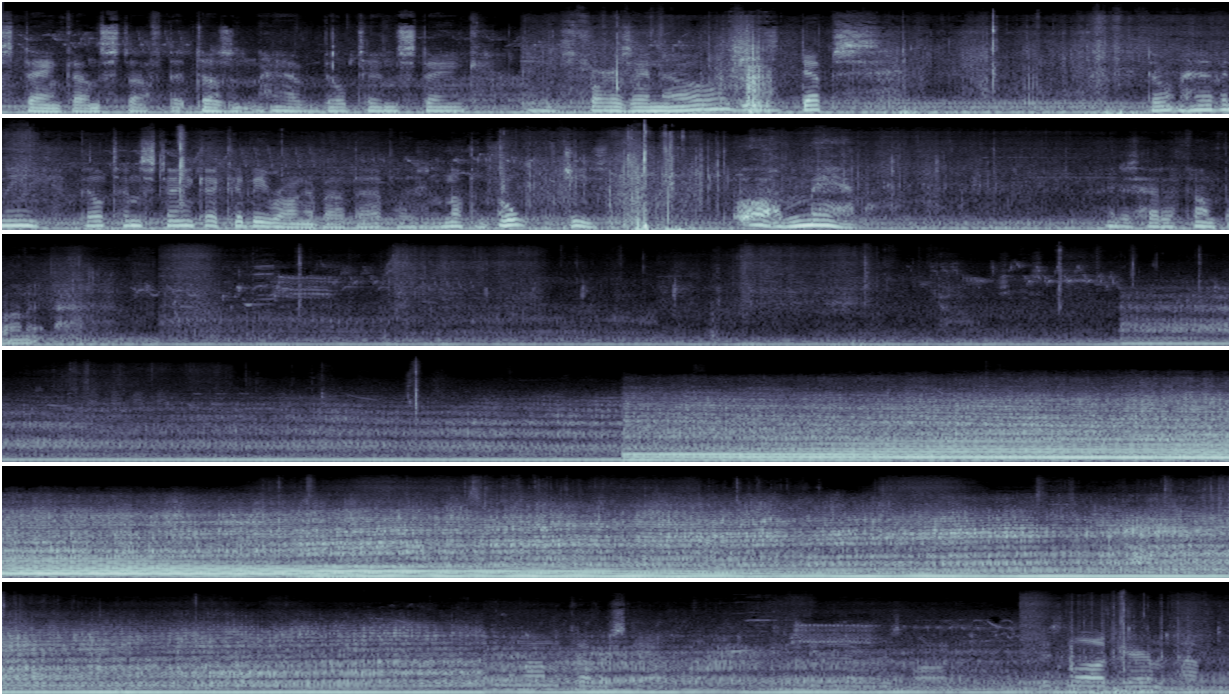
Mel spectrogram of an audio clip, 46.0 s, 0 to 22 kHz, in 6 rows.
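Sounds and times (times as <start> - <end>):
propeller airplane engine drone: 0.0 - 46.0.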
